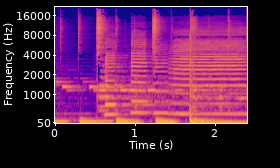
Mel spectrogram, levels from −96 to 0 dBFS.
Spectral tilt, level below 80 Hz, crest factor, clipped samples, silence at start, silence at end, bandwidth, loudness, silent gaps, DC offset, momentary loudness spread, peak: -3.5 dB/octave; -22 dBFS; 18 dB; under 0.1%; 0 s; 0 s; over 20 kHz; -20 LUFS; none; under 0.1%; 3 LU; -2 dBFS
